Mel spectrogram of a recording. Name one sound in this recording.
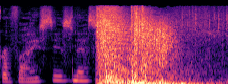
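A magical whooshing effect sounds as a spell strikes.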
